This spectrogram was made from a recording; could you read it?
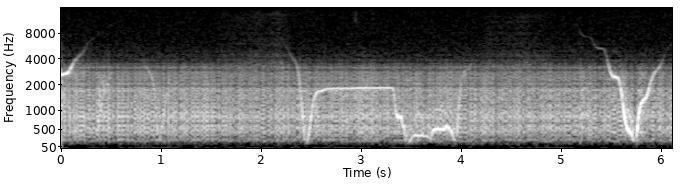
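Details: Delco 985672/985916 AM radio for 1964-66 Chevrolet trucks, bench tested, tuner needing adjustment and cleaning: steady hiss with whistles sliding as the dial sweeps between stations; receives and tunes, normal AM reception.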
